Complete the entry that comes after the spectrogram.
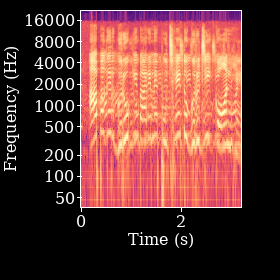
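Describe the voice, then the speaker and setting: Against music in the background, a woman speaks with a Bengali accent and ordinary pitch variation. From Maharashtra, Pune. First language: Bengali (speaking Hindi). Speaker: English professor. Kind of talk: stage speech. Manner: formal.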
